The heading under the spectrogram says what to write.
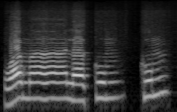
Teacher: mim yang bertanda sukun bertanda mati, izhar syafawi, matikan dengan jelas, matikan dengan terang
